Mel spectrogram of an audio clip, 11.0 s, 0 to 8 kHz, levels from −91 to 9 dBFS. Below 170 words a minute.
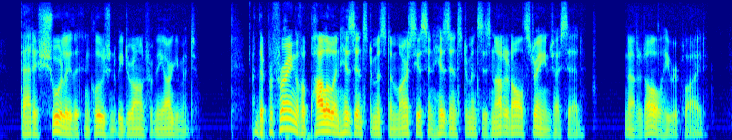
No: average, 190 wpm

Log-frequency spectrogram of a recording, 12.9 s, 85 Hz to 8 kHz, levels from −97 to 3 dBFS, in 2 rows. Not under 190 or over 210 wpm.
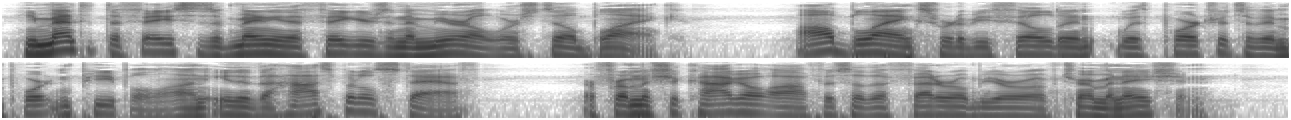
Yes: average, 200 wpm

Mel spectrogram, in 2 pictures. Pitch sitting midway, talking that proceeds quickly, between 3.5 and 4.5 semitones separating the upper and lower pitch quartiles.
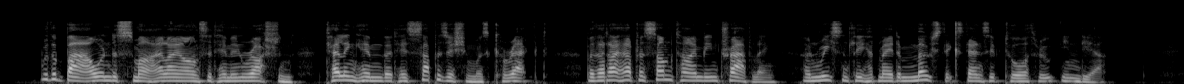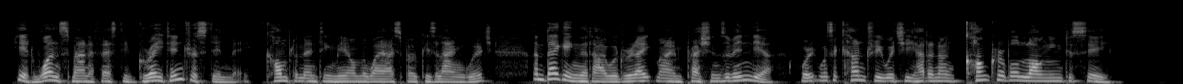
Yes: medium, 155 Hz; fast, 210 wpm; average, 4.2 semitones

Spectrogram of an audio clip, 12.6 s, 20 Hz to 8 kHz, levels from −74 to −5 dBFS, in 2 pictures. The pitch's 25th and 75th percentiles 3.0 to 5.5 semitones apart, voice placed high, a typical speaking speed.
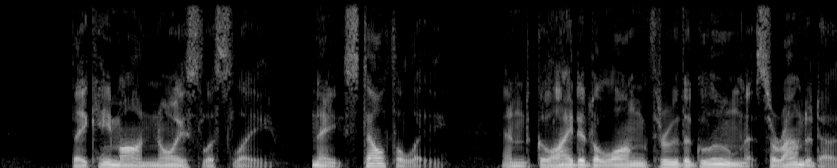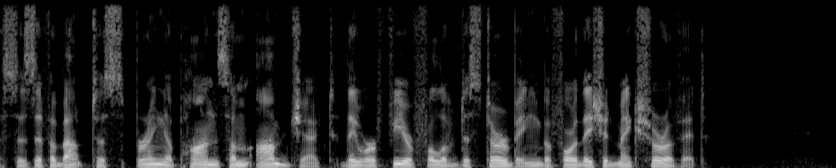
No: average, 3.5 semitones; very low, 90 Hz; average, 165 wpm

